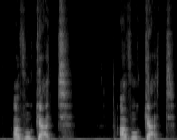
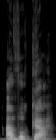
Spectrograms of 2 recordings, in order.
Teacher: O masculino, sem o E, a gente não pronuncia o T, então a gente fala avocar, avocar, e feminino, com o E a gente pronuncia o T que vem antes, mas não pronuncia o E · Shown in: first take · Portanto, avocate, avocate.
